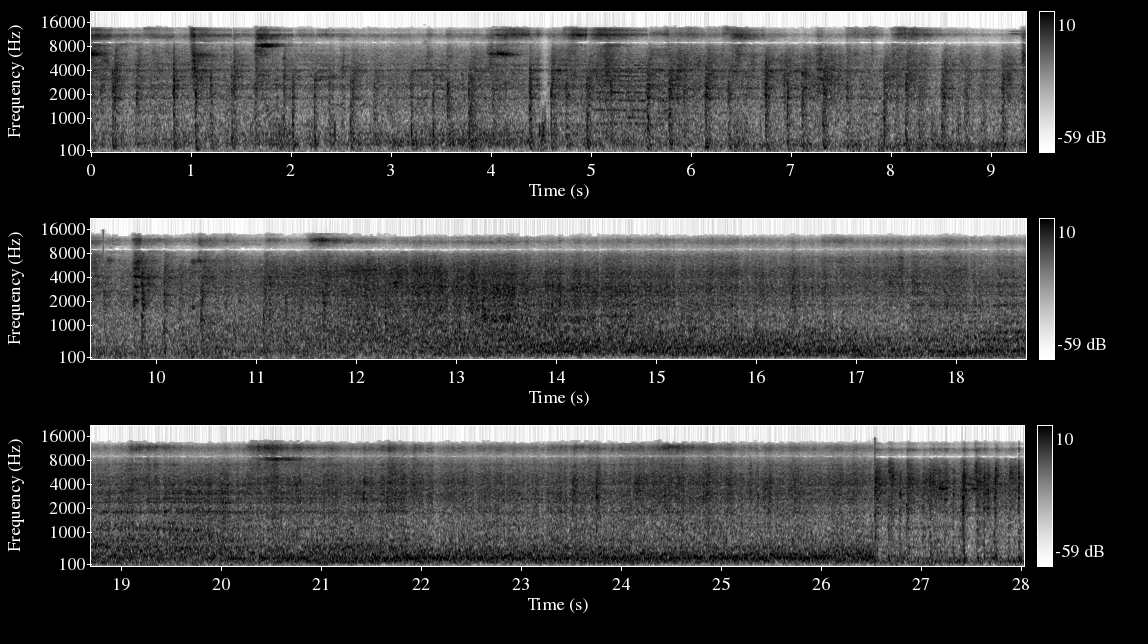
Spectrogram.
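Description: Passenger train carriage running along the track, heard at an open window: a steady rumble with the clickety-clack of the wheels over the rail joints. It grows louder about halfway through.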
